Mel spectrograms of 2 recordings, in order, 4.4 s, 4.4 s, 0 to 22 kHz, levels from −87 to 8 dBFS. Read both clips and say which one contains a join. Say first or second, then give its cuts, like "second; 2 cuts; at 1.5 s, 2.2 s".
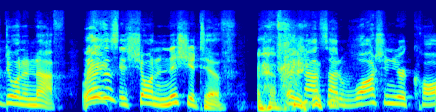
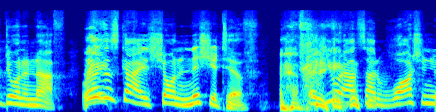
first; 2 cuts; at 1.2 s, 3.0 s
